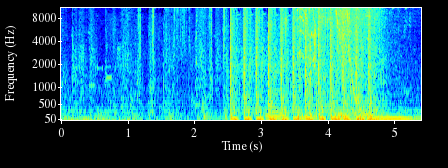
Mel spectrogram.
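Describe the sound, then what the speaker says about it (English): Rapid bursts of gunfire in the video game Fortnite, a sniper shoot-out mode, start as scattered shots and then thicken into dense, loud, overlapping volleys of fire with no one talking. "They are shooting you."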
